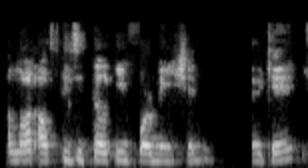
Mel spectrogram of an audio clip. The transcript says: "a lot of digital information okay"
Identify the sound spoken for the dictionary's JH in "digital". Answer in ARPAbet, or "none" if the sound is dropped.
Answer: Z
